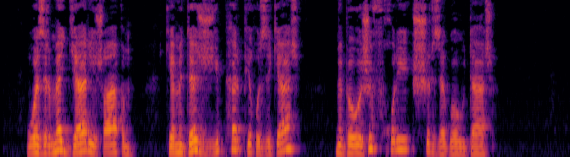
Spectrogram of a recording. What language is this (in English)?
Kabardian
